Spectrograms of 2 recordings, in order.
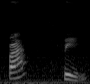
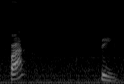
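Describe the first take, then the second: First: Fácil called out higher and louder; announced example word. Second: Fa-cil split into two beats; syllable by syllable. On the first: (anuncia Fácil más alto y fuerte) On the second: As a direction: break Fa-cil into fa and cil. (Fa-cil separada en sílabas) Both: Shown as a demonstration. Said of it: "Separamos en sílaba".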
